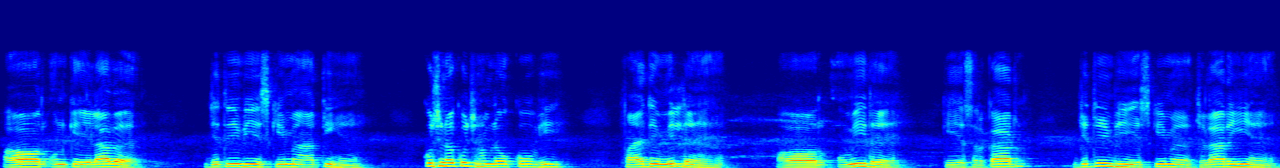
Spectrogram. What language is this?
Urdu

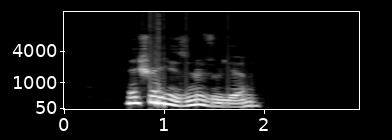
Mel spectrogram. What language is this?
Kabyle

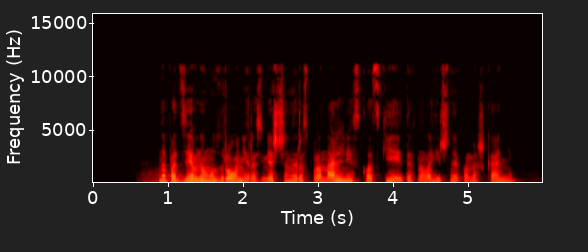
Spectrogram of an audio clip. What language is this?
Belarusian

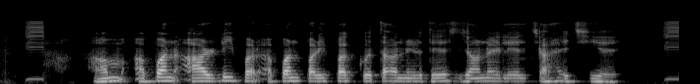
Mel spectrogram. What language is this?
Maithili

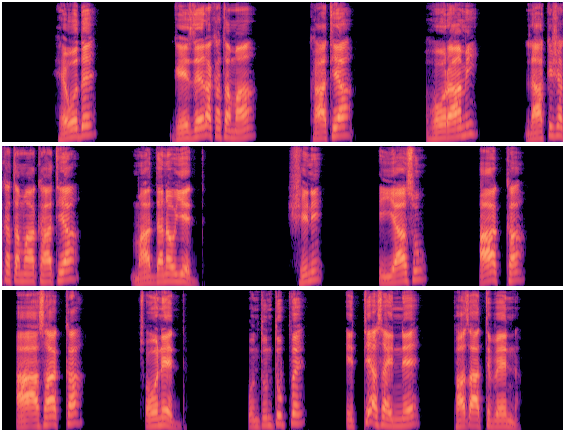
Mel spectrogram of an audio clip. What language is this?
Dawro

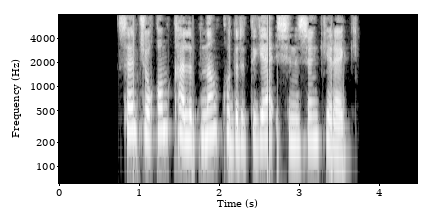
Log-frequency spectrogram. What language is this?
Uyghur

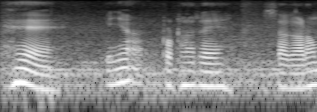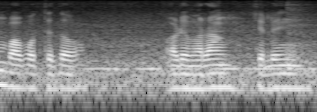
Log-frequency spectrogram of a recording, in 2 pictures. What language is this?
Santali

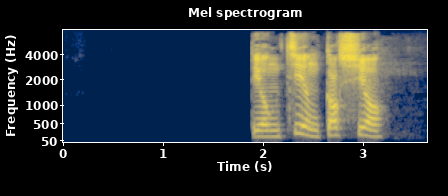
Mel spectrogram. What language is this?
Min Nan Chinese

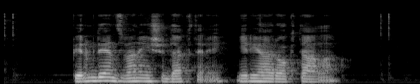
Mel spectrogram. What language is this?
Latvian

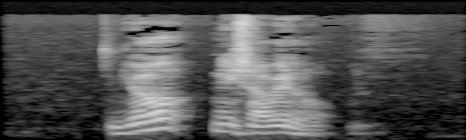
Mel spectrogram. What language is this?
Aragonese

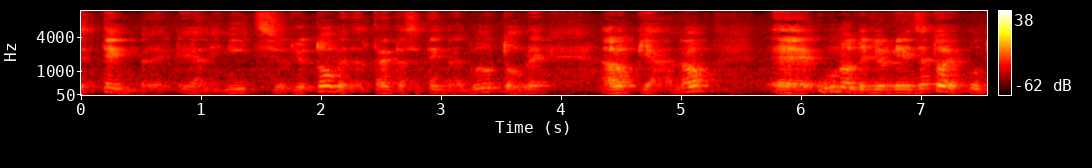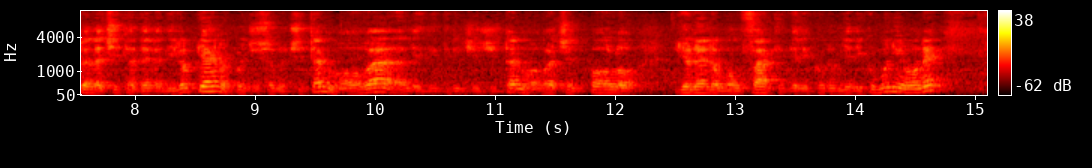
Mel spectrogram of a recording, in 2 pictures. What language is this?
Italian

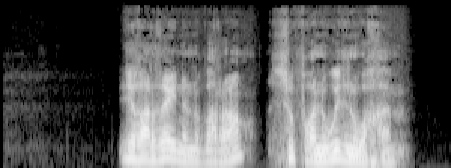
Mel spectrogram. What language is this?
Kabyle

